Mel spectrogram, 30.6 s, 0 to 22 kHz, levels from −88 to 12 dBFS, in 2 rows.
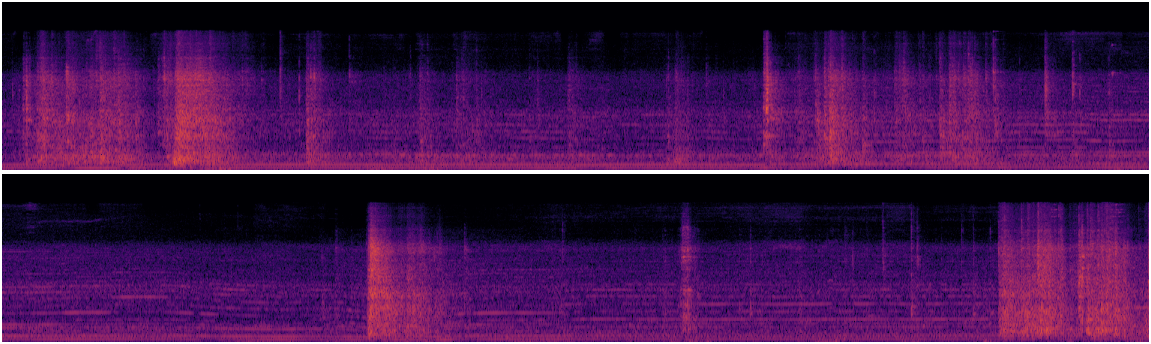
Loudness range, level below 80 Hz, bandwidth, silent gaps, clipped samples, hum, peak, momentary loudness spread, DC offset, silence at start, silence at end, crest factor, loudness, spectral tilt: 14 LU; -56 dBFS; 11.5 kHz; none; under 0.1%; none; -12 dBFS; 18 LU; under 0.1%; 0 s; 0 s; 26 dB; -35 LUFS; -3.5 dB/octave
